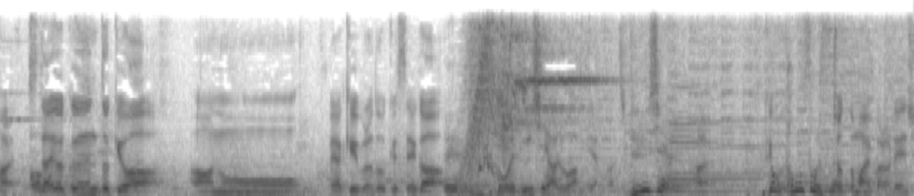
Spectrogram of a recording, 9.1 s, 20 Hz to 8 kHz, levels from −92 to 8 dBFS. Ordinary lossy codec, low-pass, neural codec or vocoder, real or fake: none; 7.2 kHz; none; real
